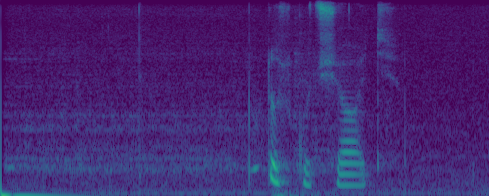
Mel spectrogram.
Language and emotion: Russian, sad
